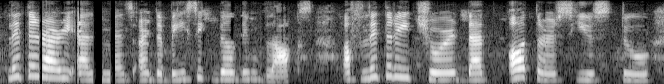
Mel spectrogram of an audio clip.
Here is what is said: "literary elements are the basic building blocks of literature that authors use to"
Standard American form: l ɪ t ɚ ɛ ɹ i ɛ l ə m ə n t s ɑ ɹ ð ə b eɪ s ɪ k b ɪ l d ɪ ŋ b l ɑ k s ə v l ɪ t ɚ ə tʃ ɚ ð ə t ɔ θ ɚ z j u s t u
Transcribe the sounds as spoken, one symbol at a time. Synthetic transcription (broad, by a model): l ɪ t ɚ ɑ ɹ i ɛ l ə m ə n t s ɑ ɹ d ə b eɪ s ɪ k b ɪ l d ɪ ŋ b l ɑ k s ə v l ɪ t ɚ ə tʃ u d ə t ɔ t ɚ s j u s t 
